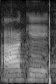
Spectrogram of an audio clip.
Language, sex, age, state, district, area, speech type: Hindi, male, 30-45, Bihar, Madhepura, rural, read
